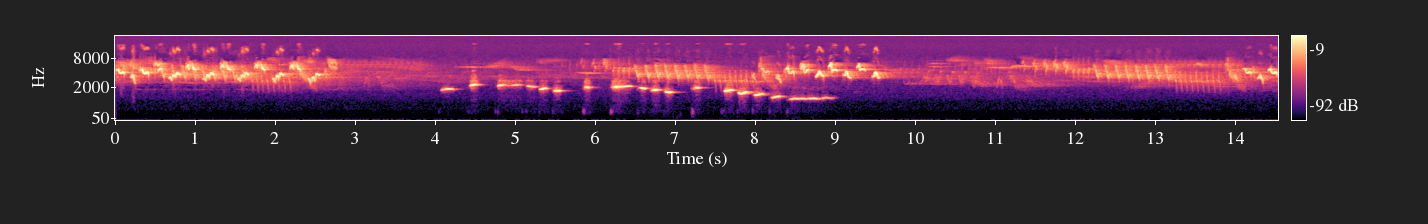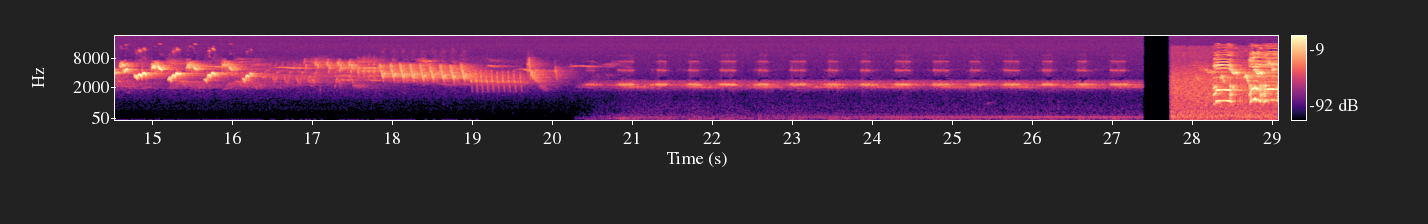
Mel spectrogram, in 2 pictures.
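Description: Woodland birdsong: several songbirds singing in turn, one with a run of clear notes falling in pitch. Later a single chirp repeats steadily about twice a second, and near the end a louder outdoor ambience with more birdsong starts abruptly.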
